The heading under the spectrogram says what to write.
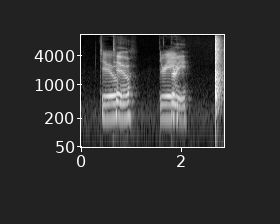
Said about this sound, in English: I've noticed that when I line that up, inevitably later in the episode, we're off. This doesn't matter. Who cares? Yes, 1, 2, 3, clap.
